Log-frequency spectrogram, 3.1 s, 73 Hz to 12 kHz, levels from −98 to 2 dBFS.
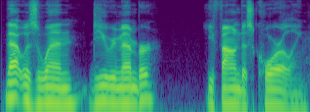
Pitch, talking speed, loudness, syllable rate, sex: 110 Hz, 155 wpm, -18 LUFS, 5.5 syllables/s, male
